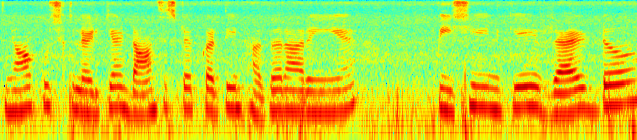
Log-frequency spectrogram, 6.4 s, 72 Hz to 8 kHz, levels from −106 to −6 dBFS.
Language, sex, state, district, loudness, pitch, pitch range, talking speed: Hindi, female, Jharkhand, Sahebganj, -18 LUFS, 200 Hz, 190-215 Hz, 140 wpm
